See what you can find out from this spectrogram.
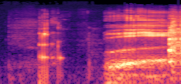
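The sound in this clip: A loud, drawn-out burp rumbles for about a second, rough and gurgling, following a couple of shorter throaty bursts, with no talk over it.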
